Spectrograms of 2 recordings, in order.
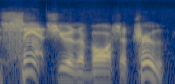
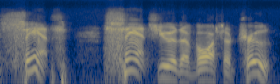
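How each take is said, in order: First: Said in the usual way. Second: Mock sarcasm. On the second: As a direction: mimic a smug letter writer's sarcastic jab. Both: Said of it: "the message reeking with sarcasm".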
